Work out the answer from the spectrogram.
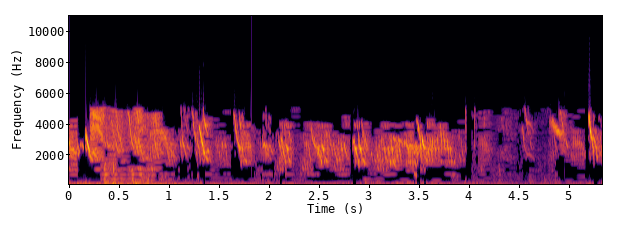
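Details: Purple martins at a nest box camera on 15 May 2022, the day the first egg of the season was laid: a continuous stream of fast, scratchy, gurgling chirps with a low rumbling undertone.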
